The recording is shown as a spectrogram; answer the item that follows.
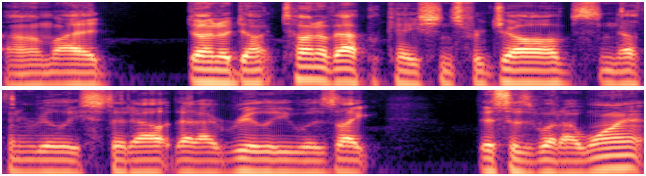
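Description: A man's fairly low, monotone voice with flat intonation at a fairly quick pace, on a very clean recording with a silent background. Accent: Texan. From US South, small-town Texas near Houston. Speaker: departing marketing employee. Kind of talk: casual chat.

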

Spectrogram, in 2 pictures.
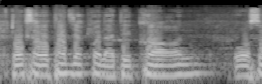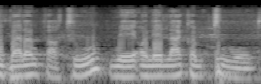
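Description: Over noticeable background noise, a man at medium pitch talks at a fairly quick pace, with very even loudness and fairly even intonation. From Burundi, raised partly in Zimbabwe. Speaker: panelist, community service worker. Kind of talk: panel discussion. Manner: halting.

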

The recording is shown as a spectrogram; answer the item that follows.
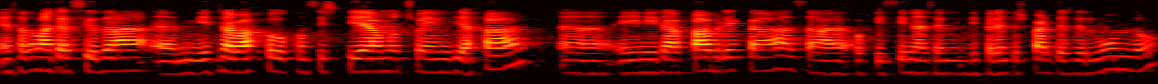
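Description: A woman at a moderate pace and fairly low pitch, over noticeable background noise. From Portugal. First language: Portuguese (speaking Spanish). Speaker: supply chain manager. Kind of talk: interview.

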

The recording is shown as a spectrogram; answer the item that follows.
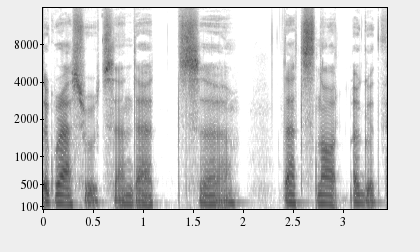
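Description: At a very slow pace, a woman talks in a fairly low voice. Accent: non-native. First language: not English. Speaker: city council politician. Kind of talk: radio interview. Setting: studio. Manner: halting.

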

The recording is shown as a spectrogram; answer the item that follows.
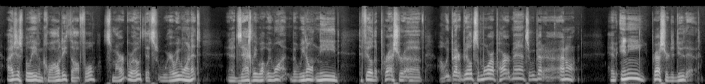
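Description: A man with a Midwestern American accent, fairly high in pitch and somewhat breathy, with a dark, mellow tone, moderate pace and ordinary pitch variation, on a very clean recording with a silent background. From Indianapolis, Indiana. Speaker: mayoral candidate, former football coach. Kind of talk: interview. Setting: studio.

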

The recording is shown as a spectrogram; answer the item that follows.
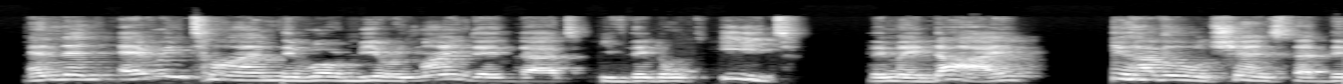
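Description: Intonation here is lively, at a moderate speed. It is a normal speaking voice. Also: man. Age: 60s. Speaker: neuromarketing expert. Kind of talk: interview.

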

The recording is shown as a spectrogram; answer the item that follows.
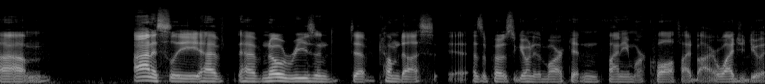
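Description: A man's medium-pitched voice, bright and sharp in tone, at a fairly quick pace. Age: 20s. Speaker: real estate investor. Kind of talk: interview.

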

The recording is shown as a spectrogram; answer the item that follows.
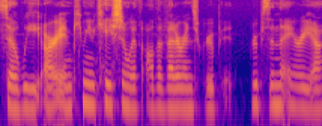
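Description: A woman talks at medium pitch and a moderate pace. She has an ordinary speaking voice. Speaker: program organizer. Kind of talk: casual interview chat.

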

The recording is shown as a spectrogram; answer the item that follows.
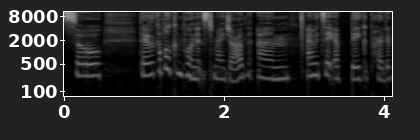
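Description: A soft-spoken woman talks at a fairly quick pace with ordinary pitch variation, her voice dry and close with no echo on a very clean recording with a silent background. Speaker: homeless shelter director. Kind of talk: casual chat.

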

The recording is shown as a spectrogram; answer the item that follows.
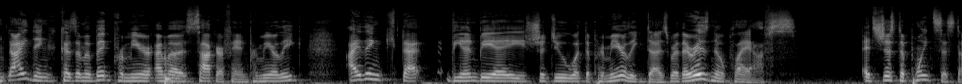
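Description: On a very clean recording with a silent background, a man with an ordinary speaking voice and an American accent talks at a moderate pace, his pitch fairly high and his intonation lively. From Northwest Indiana, US Midwest. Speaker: podcast host. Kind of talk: casual comedic chat.

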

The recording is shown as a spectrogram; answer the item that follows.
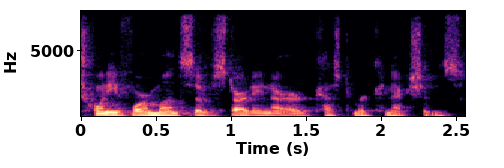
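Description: A man with an American accent speaks in a dark, mellow, somewhat breathy tone with monotone, flat intonation. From US Pacific Northwest, Washington State. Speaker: city council member and network engineer. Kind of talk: interview.

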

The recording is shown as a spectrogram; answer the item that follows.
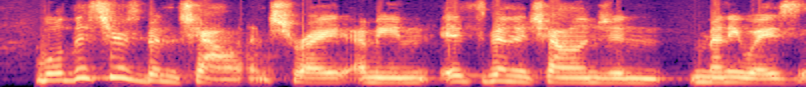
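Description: Against noticeable background noise, a woman with an American accent talks at a medium pitch and fairly quick pace with lively intonation. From Iowa, US Midwest. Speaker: small business founder telling stories of women in agriculture. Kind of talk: casual interview chat.

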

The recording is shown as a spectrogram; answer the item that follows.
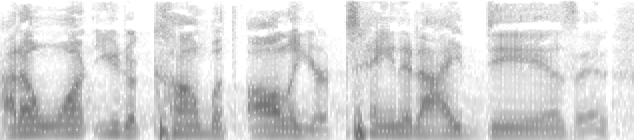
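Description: Against a quiet background, a man speaks at a fairly quick pace with a fairly high pitch. He has a plain, everyday voice. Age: 50s. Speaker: pastor. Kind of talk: sermon.

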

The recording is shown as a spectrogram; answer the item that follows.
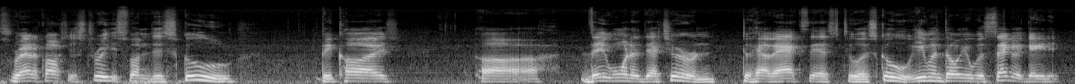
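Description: Noticeable background noise sits under speech that moves at a fairly slow pace with ordinary pitch variation. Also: man, fairly high pitch for a man. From US South, northwest Louisiana (Mansfield). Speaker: retired professor. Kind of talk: life story interview.

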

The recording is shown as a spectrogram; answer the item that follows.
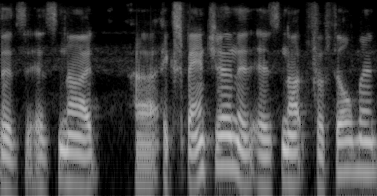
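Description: A man talks at a fairly slow pace and a medium pitch. His intonation is lively. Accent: American. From US Midwest, Kansas. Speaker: author on lucid dreaming. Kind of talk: interview. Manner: halting, repeats words.

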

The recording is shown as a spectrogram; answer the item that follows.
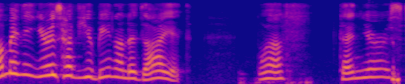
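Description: In a French accent, a woman speaks at a fairly slow pace with lively intonation. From Belgium. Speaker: weight loss program founder. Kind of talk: interview. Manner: hesitant, many fillers.

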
